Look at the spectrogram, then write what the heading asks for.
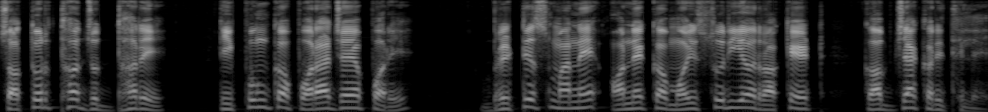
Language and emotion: Odia, neutral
